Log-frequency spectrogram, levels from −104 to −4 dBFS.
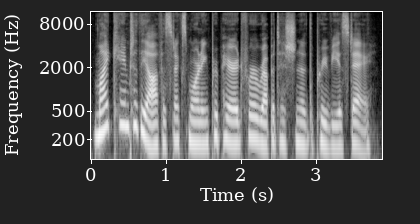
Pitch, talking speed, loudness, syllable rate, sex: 195 Hz, 230 wpm, -18 LUFS, 6.5 syllables/s, female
